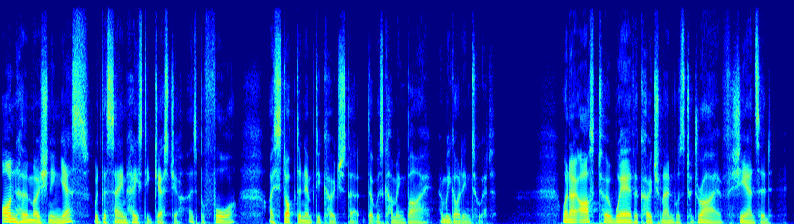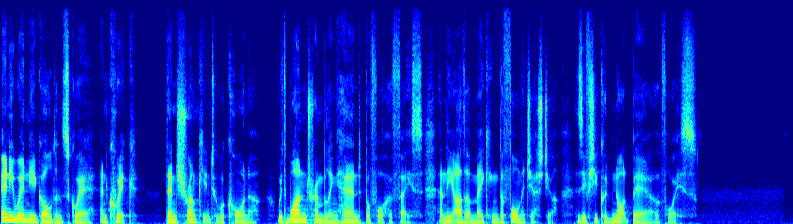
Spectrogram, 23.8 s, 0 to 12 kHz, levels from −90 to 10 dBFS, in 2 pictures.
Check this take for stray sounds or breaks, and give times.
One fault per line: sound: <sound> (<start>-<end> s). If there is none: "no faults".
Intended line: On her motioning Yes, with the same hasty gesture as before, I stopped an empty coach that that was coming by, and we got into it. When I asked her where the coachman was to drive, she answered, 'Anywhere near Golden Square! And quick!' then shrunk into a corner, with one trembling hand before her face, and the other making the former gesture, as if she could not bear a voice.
no faults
